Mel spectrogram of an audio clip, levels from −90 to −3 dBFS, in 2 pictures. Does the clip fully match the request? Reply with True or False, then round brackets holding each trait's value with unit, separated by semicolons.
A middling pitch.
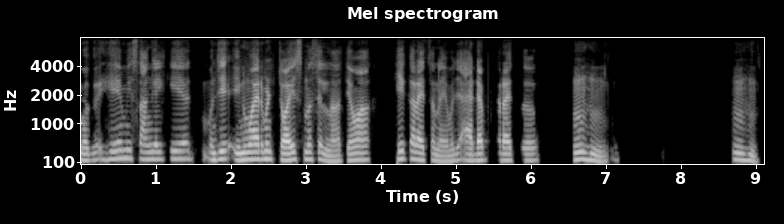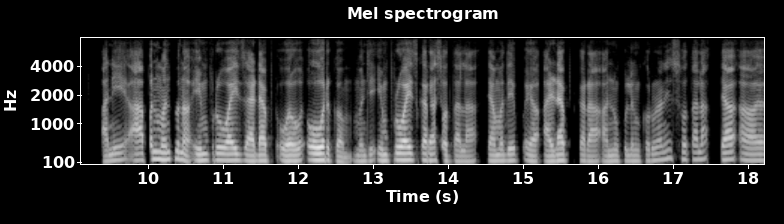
True (145 Hz)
